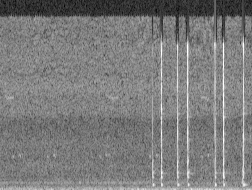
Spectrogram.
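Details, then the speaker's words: Fuel injector removed from a car that sat for years, bench-tested by tapping battery positive: four crisp clicks over quiet background, showing the injector opens freely and is not stuck. "you can hear that that's clicking so that means your injector isn't stuck and it should still be good"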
